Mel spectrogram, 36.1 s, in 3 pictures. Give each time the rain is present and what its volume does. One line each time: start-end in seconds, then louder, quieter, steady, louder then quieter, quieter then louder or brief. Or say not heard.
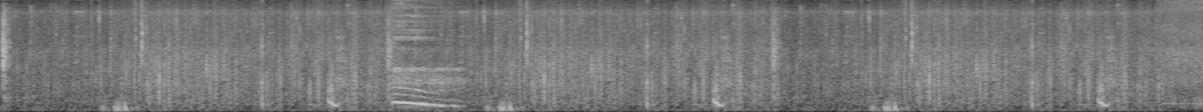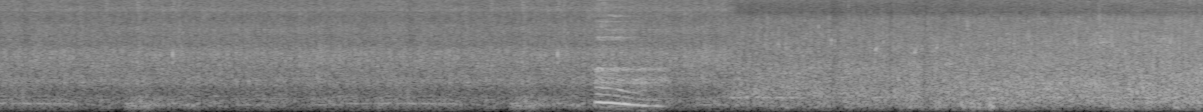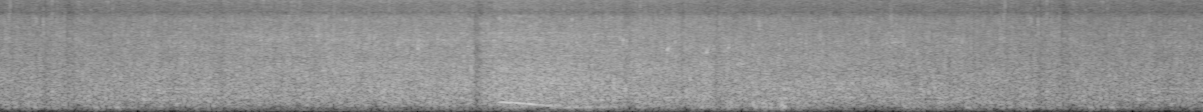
0.0-36.0 louder.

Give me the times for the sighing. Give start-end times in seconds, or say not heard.
3.9-4.7, 17.9-18.8, 29.0-29.6.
